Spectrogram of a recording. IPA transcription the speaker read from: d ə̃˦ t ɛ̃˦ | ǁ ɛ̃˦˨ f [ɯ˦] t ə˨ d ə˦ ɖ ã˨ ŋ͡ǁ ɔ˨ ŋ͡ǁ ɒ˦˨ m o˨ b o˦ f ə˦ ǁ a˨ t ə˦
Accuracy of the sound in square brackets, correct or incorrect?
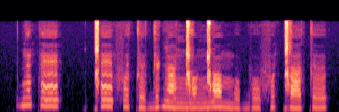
incorrect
